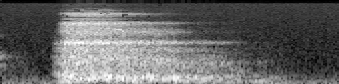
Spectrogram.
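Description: A single deep breath is drawn in, a soft, airy inhale that swells quickly and then slowly fades over about a second and a half, heard alone and faint.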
